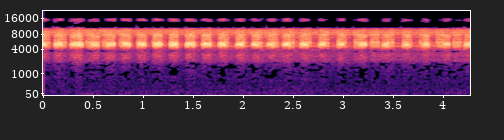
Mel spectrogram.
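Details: Summer cicada chorus from Provence in southern France. A continuous shrill buzz throbs in quick, even beats, several per second, with nothing else audible.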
